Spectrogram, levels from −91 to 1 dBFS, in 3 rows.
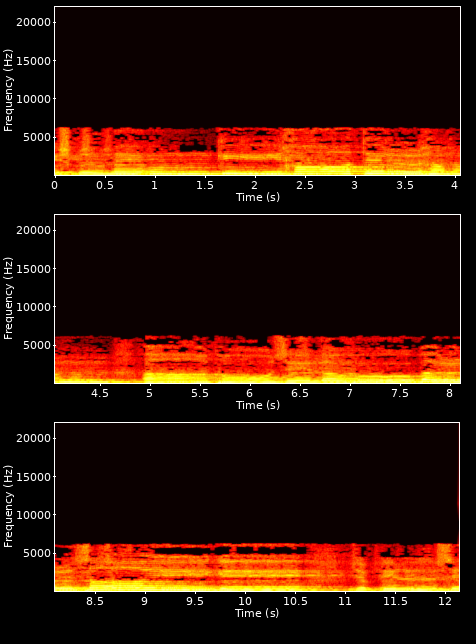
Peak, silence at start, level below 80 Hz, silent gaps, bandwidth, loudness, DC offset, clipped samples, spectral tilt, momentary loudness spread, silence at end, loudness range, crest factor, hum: -2 dBFS; 0 s; -38 dBFS; none; 6.6 kHz; -16 LUFS; under 0.1%; under 0.1%; -7.5 dB/octave; 6 LU; 0 s; 2 LU; 14 dB; none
